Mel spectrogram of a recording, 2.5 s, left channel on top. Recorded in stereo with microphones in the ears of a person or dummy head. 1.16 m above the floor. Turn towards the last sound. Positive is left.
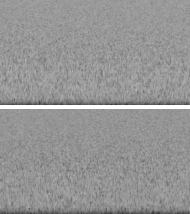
No sound to turn to.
